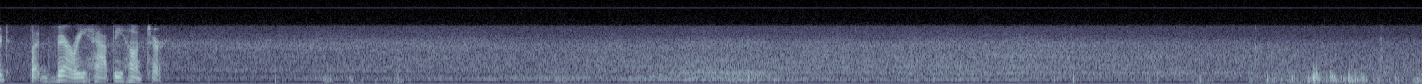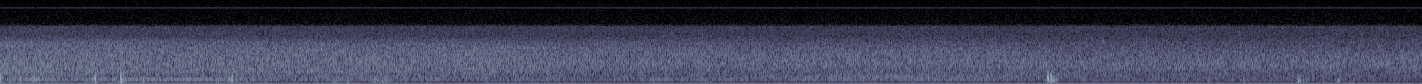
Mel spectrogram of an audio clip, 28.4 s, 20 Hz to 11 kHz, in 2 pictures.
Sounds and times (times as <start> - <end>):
Rowboat, canoe, kayak: 0.0 - 28.4.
